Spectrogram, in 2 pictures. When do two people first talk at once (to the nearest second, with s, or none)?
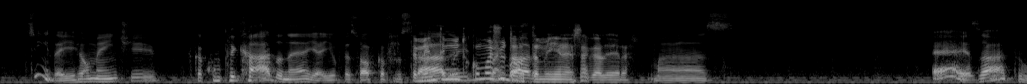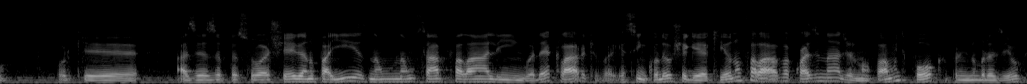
4 s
